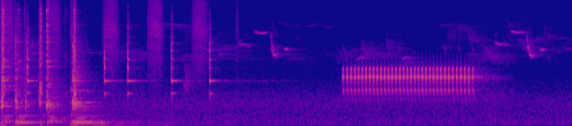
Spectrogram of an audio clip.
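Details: A female woodpecker drums loudly on top of a dead ancient oak above a path, one fast, even roll under two seconds, advertising territory to mates and rivals, after a man's voice and thin high chirps from small birds.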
